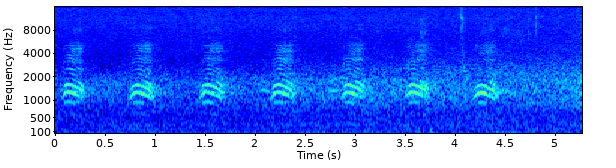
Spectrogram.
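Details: Crow giving seven short, rasping caws at a steady rhythm of one every 0.7 seconds, evenly spaced over a soft background hiss.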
